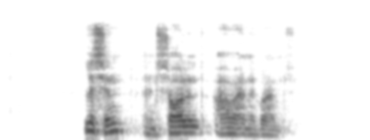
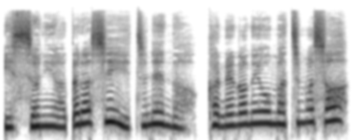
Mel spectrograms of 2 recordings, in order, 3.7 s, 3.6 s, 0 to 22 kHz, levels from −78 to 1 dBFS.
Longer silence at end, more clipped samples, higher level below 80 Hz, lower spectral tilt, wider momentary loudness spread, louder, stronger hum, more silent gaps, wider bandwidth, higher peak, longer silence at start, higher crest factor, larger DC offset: first, 0.8 s vs 0.2 s; neither; about the same, -68 dBFS vs -64 dBFS; first, -4 dB/octave vs -1.5 dB/octave; first, 13 LU vs 5 LU; second, -29 LUFS vs -12 LUFS; neither; second, none vs 2.03-2.07 s; second, 12.5 kHz vs 17.5 kHz; second, -12 dBFS vs 0 dBFS; first, 0.85 s vs 0.05 s; first, 20 dB vs 12 dB; neither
